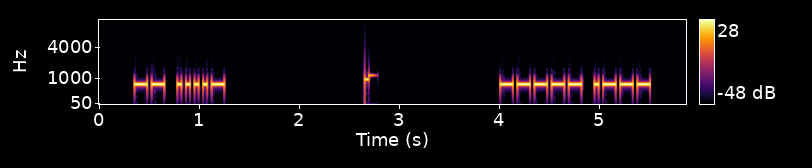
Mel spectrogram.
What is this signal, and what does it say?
Morse code, heard as a keyed tone, about 28 wpm, 700 Hz. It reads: M4 0J
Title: Single-Letter Single-Number 28wpm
